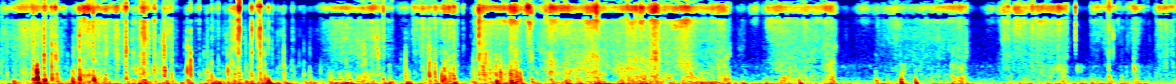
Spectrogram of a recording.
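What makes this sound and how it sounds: Long nails scratch and rub across white polyester mesh basketball shorts with a black paisley print and a black-and-white ribbed waistband, lying flat. A steady stream of quiet, dry scratching and rasping continues throughout, with brief pauses between strokes.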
